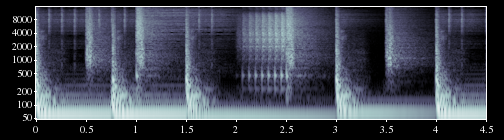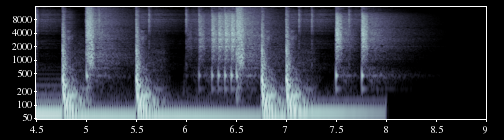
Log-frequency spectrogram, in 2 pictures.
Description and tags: just a trap beat:)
